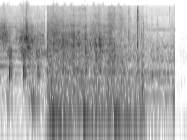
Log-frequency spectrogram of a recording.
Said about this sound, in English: Number two, cars not starting in horror movies.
